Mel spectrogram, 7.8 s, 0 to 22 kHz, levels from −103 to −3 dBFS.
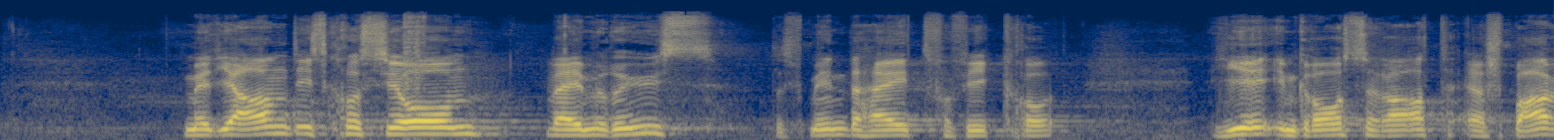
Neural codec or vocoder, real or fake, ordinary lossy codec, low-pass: vocoder, 44.1 kHz, 128 mel bands, Pupu-Vocoder; fake; Opus, 64 kbps; 14.4 kHz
